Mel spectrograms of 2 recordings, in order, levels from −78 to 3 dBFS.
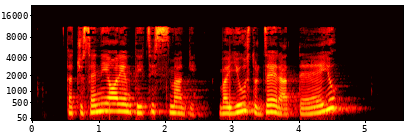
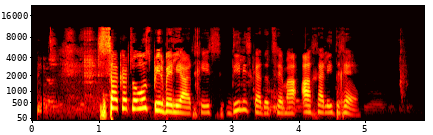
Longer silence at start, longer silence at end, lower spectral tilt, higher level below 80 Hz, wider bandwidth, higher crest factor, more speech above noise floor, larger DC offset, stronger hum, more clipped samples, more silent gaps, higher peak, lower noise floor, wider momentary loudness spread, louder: first, 0.5 s vs 0.05 s; second, 0.8 s vs 1 s; about the same, -3.5 dB/octave vs -3.5 dB/octave; second, -64 dBFS vs -50 dBFS; about the same, 12 kHz vs 11.5 kHz; about the same, 18 dB vs 20 dB; first, 51 dB vs 42 dB; neither; neither; neither; neither; second, -4 dBFS vs 0 dBFS; first, -73 dBFS vs -60 dBFS; second, 14 LU vs 19 LU; second, -21 LUFS vs -18 LUFS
